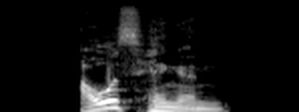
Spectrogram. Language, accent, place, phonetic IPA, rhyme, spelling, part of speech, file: German, Germany, Berlin, [ˈaʊ̯sˌhɛŋən], -aʊ̯shɛŋən, Aushängen, noun, De-Aushängen.ogg
- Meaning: dative plural of Aushang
